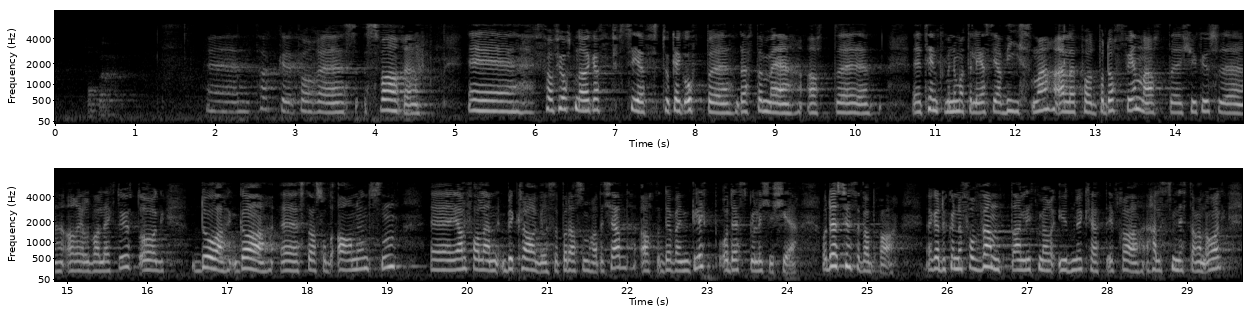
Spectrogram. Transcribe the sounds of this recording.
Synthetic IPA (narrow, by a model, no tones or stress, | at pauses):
t̪ʰɑkfɔʁsʋɑːʁə | fɔɾfjʊɾt̪n̩d̪ɑːɡəsiɛft̪ʰuːkɛɡɔpd̪ɛt̪ːəmɛɑt̪ | t̪ʰɪŋkʰɔmnumɔt̪ʰɪleːsɪɑʋiːsən̩əɛlːəpʰɔpʰɔd̪ɔfɪnɑt̪çʉːkəhʉːsəɑ̰ɾɛɑːləʋɑɾlɛːkt̪ʉːt̪ɔɡ | d̪oːɡɑːst̪ɑːt̪sʊʁd̪ɑʁnʉnsn̩ | ɪɑlːəfɑlːæɪnbəkʰlɑːɡəlsəpʰɔd̪ɛsɔmhɑd̪ːəçɛd̪ːʔɑt̪d̪ɛʋɑɾæɪnɡlɪpʰːɔ̰d̪ɛskʉlːəɪçːəçeː | ɔd̪ɛsʏnsdɛʋɑbʁɑː | ɛɡɑt̪d̪ʉkʉnːəfɔɾʋɛnt̪ɑɛnlɪt̪ːmeːɾəʔyːd̪myːkheːt̪ɪfɾɑːɦɛlsəmɪnɪst̪əɾənoːɡ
